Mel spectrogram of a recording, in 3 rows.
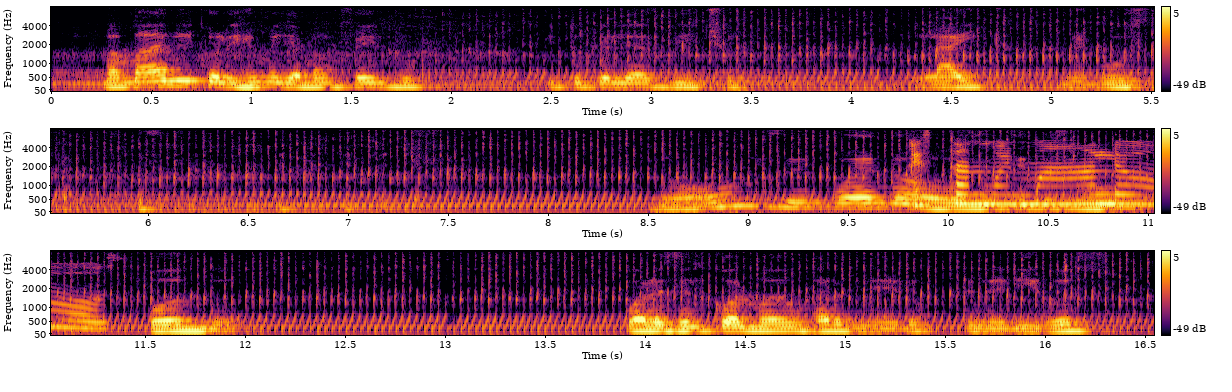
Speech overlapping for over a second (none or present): present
